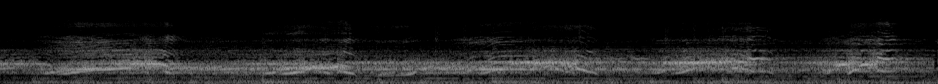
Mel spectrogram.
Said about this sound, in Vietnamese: Một mình lần mò đi về phía trước, thỉnh thoảng lại nghe thấy tiếng gào khóc thảm thiết truyền từ trong rừng ra.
